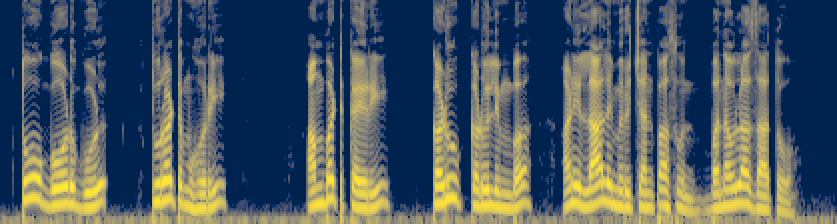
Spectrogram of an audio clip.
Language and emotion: Marathi, neutral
